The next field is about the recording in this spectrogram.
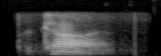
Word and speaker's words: pecan: So by the farmer's standard, it is pronounced pecan.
